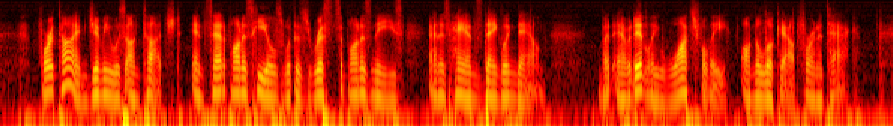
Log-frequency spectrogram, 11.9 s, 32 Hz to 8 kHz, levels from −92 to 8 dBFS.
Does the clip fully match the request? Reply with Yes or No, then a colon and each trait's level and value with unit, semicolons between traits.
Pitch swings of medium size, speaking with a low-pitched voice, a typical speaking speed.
Yes: average, 3.3 semitones; low, 115 Hz; average, 160 wpm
